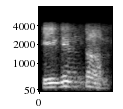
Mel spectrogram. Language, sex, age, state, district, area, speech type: Hindi, male, 45-60, Rajasthan, Jodhpur, urban, conversation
